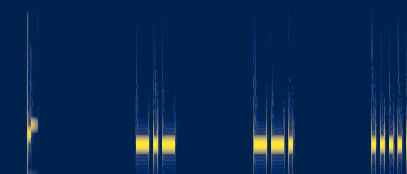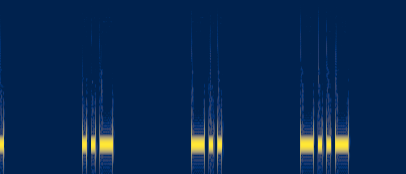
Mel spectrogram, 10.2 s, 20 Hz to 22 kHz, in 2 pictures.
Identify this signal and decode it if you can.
Morse code, heard as a keyed tone, about 22 wpm, spaced as for 8 wpm, 700 Hz. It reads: KG5UDX
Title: USA Call Signs - 6 Characters - 6x Character Spacing - 22wpm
